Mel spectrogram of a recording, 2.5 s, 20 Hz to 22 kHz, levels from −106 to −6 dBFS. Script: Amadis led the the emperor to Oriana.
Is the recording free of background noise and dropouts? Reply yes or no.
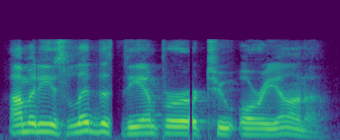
no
